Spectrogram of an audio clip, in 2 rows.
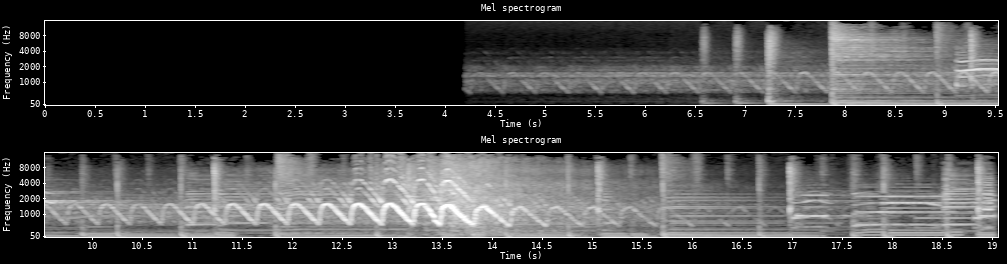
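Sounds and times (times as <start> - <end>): siren wail effect: 4.3 - 16.4
music with bass and beat: 6.6 - 19.0.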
